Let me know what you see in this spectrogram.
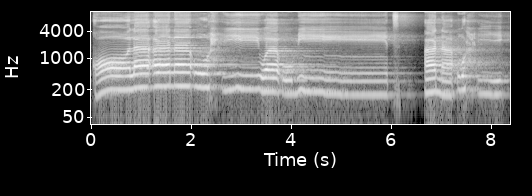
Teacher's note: Ketika lanjut nun dibaca pendek saja.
